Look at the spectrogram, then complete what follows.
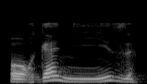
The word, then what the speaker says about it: organise: Au jour aujourd'hui la classe la classe de Paul a U se prononce O. Paul orgaise. Organise voyez S entre de voyelle se prononce Z.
